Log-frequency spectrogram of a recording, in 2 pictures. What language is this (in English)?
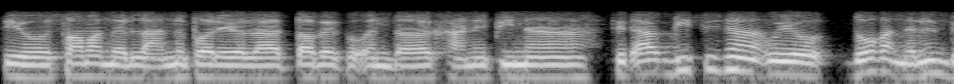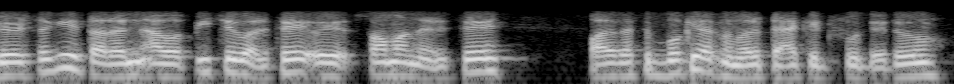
Nepali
